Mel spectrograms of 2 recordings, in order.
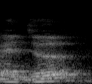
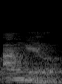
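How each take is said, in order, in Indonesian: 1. Diucapkan dengan vokal Inggris, seperti 'ain-jel'. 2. Diucapkan dengan vokal Jawa, seperti 'ah-ngel'. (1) "angel itu bahasa Inggris" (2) "kalau dibaca orang Jawa"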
